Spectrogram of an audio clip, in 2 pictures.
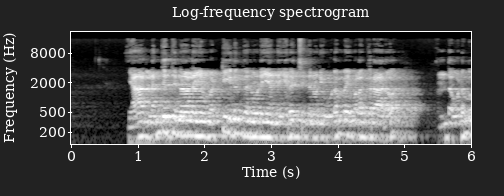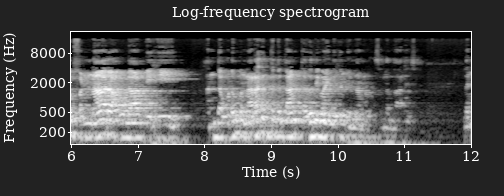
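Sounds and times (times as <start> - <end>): man speaking in chant-like cadence: 0.9 - 11.1.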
